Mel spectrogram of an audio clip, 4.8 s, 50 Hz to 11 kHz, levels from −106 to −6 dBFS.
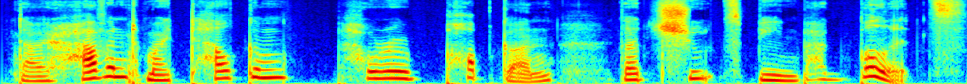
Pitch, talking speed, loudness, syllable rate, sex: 245 Hz, 160 wpm, -20 LUFS, 4.3 syllables/s, female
